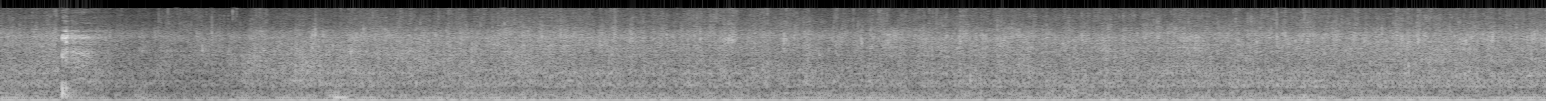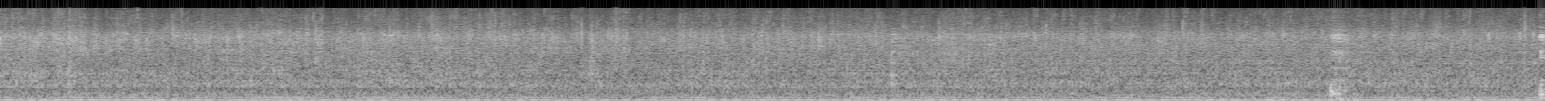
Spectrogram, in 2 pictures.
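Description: Beef short ribs and sliced chillies sizzling steadily in their sauce in a frying pan, cooked through, over a steady low hum. Two brief sharp clicks, one just after the start and one near the end.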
